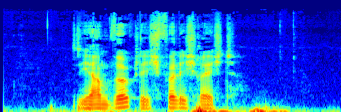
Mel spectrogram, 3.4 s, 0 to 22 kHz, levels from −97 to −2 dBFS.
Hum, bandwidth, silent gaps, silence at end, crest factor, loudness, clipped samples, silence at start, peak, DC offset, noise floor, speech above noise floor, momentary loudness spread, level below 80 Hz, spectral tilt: none; 15 kHz; none; 0.5 s; 20 dB; -23 LUFS; under 0.1%; 0.75 s; -4 dBFS; under 0.1%; -51 dBFS; 30 dB; 18 LU; -32 dBFS; -5.5 dB/octave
